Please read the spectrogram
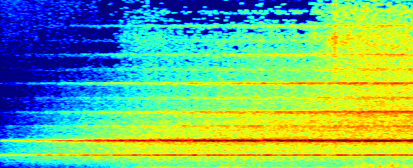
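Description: Sound-design swell of an animated title sequence: two steady high tones over a rush of noise and low rumble that grows steadily louder, building toward the theme music.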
